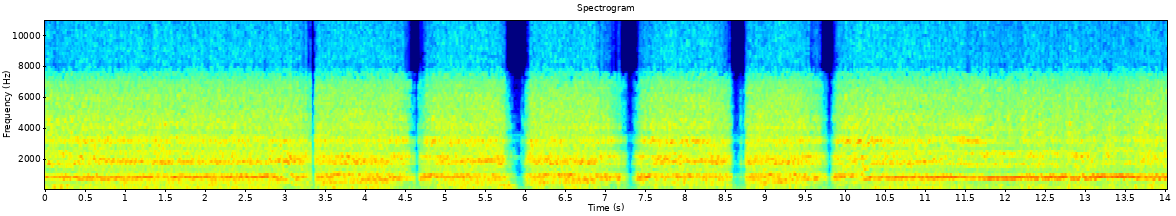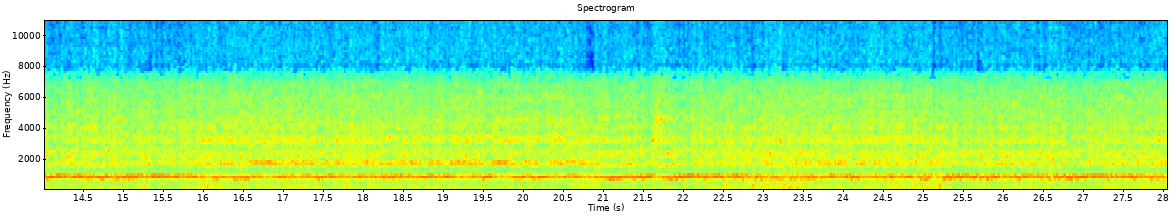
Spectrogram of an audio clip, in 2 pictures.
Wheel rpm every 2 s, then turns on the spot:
200, 130, 90, 90, 90, 180, 220, 230, 230, 230, 220, 230, 230, 230.
none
